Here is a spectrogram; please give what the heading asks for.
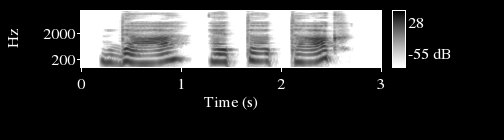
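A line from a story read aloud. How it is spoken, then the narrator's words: Thoughtful drawl. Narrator (Russian): протянул он задумчиво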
